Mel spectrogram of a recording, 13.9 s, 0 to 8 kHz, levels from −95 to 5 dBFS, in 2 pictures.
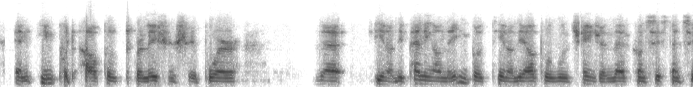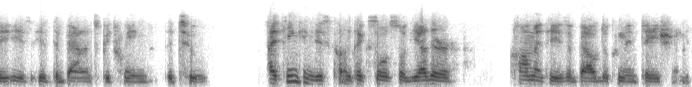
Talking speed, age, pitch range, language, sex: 170 wpm, 40-59, 110-125 Hz, English, male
